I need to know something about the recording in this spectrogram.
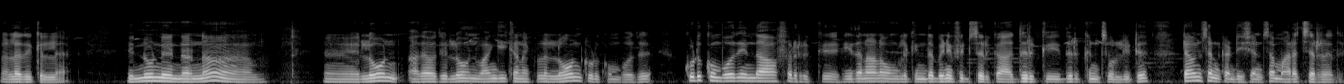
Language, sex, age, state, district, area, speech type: Tamil, male, 45-60, Tamil Nadu, Cuddalore, rural, spontaneous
